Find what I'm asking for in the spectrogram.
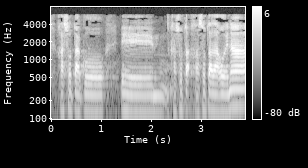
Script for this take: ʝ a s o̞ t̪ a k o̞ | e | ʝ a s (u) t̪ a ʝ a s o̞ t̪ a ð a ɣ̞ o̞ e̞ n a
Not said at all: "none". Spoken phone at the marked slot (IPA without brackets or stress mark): o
